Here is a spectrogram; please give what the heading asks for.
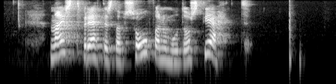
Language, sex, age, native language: Icelandic, female, 20-29, Icelandic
